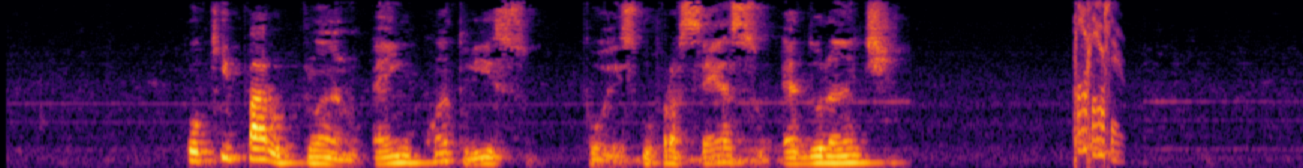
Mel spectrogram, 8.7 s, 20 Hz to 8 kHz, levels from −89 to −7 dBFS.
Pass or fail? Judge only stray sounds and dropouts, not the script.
fail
